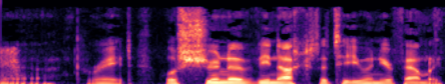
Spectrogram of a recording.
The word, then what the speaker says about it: Schöne Weihnachten: Schöne Weihnachten. – Schöne Weihnachten. – Schöne Weihnachten.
